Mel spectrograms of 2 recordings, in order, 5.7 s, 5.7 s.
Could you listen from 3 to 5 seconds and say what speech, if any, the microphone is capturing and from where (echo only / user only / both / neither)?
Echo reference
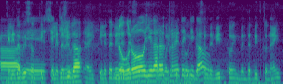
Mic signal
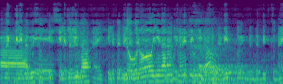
both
